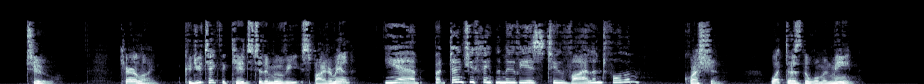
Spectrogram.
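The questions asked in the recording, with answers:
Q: What does the woman mean?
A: The movie may be too violent for the kids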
